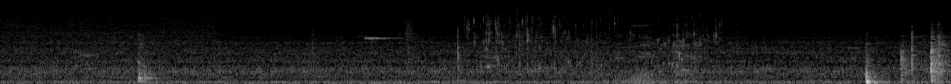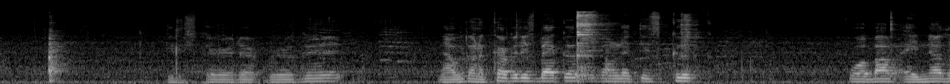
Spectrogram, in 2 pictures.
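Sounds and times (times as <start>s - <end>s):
liquid pouring into a pot: 4.6s - 8.1s.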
